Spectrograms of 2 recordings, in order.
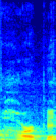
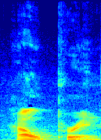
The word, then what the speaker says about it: Halperin: I think I realized when I was pronouncing the hotel, I called it the Harpin Hotel, but it's clearly pronounced the Halperin Hotel.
